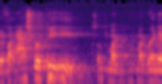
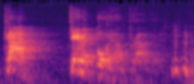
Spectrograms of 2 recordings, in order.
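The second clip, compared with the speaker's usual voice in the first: scolding granddaddy; 5 semitones higher than usual. Retold or imitated. Granddaddy to grandson before the watching crowd, mock scolding turning proud. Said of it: "he's just gonna fucking scold me".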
